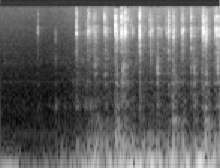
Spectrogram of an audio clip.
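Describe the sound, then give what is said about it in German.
Rapid, steady typing on a computer keyboard, a dense run of crisp key clicks that begins after a brief quiet moment and continues to the end, with no voices. “In eine davon tippe ich jetzt, wenn sie den Jingle jingeln.”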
